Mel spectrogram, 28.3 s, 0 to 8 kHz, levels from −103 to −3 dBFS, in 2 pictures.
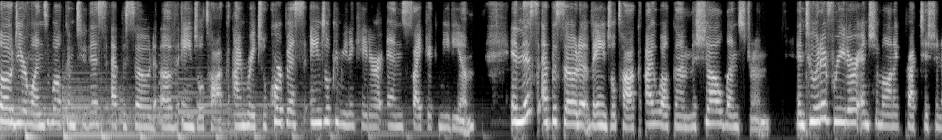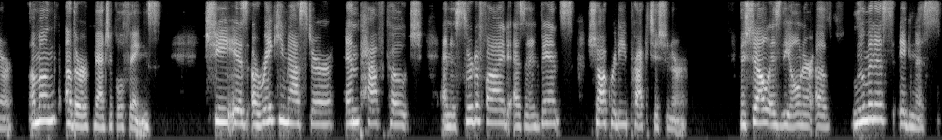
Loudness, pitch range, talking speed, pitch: -22 LUFS, 200-255 Hz, 125 wpm, 220 Hz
